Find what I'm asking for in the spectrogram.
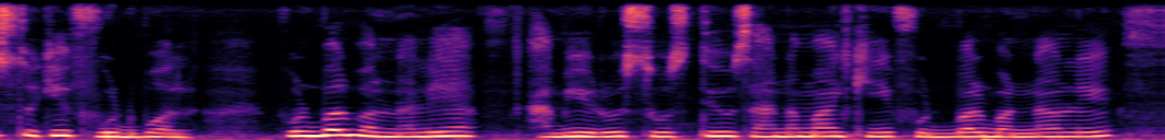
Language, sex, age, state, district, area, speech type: Nepali, female, 18-30, West Bengal, Darjeeling, rural, spontaneous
